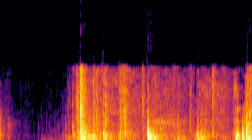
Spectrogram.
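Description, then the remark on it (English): The door to Mr. Inglethorpe's bedroom is rattled and worked at: several knocking, clattering jolts of the handle and frame over a couple of seconds before it gives way and opens. “Why don't you try going through Mr. Inglethorpe's room, sir?”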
